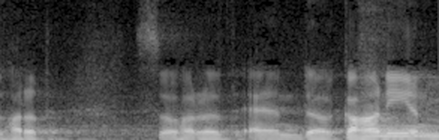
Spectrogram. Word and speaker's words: Harud: Yeah, commonly known as Harud, but I'm from Kashmir. I think it's pronounced as Harad.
